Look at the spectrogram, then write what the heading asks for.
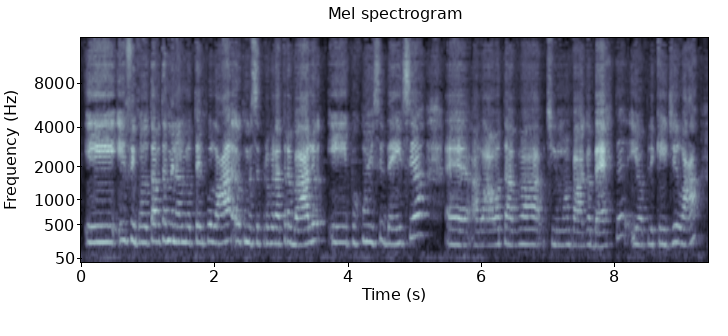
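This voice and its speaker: A woman's voice: on the high side, steady tone, a little fast, few pauses. A woman in her thirties from Salvador, Brazil, giving a thoughtful interview with frequent restarts. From Salvador, Bahia, Brazil. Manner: thoughtful, many fillers and restarts, laughs easily. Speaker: guest, charity project worker. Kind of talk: casual interview talk. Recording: echoey room, faint noise.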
